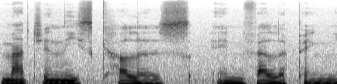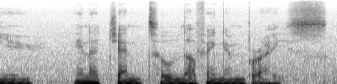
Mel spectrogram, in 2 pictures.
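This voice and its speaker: A man guiding a scripted meditation in a soothing, gentle, measured way, leaving long pauses between phrases. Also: low voice, little pitch movement, a little hiss or hum. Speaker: meditation guide.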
